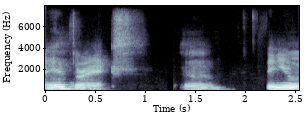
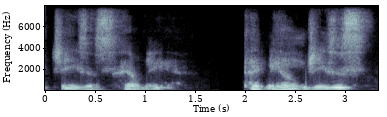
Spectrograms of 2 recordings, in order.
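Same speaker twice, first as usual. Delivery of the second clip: soft, hammed-up plea to heaven; softer, a touch of mock despair; mock quiet plea; 3 semitones lower, 9 dB quieter than usual. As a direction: murmur it like a weary half-joking prayer. Mock plea after pepper spray.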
